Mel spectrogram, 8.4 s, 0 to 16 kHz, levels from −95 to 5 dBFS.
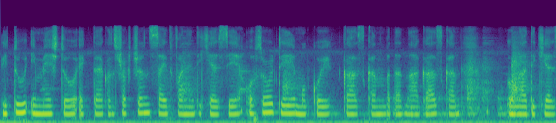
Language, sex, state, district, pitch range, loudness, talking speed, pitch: Nagamese, female, Nagaland, Kohima, 190-205 Hz, -17 LUFS, 145 wpm, 195 Hz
